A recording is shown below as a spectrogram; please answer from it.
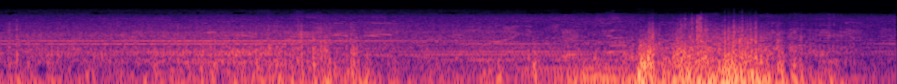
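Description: Motorboat running at speed: a steady engine hum over rushing water, with wind buffeting the microphone, growing louder and rougher near the end.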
